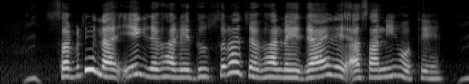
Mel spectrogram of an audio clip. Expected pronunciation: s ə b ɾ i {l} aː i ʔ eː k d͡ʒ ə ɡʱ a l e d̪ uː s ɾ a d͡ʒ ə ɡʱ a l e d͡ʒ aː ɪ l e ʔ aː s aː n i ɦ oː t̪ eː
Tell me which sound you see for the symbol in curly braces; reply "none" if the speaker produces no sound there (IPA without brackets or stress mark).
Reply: l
